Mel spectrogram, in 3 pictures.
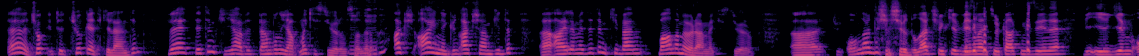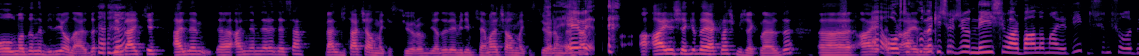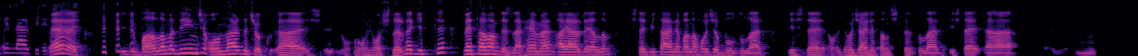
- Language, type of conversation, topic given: Turkish, podcast, Bir müzik aleti çalmaya nasıl başladığını anlatır mısın?
- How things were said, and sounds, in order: other background noise; unintelligible speech; chuckle; chuckle; unintelligible speech; chuckle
